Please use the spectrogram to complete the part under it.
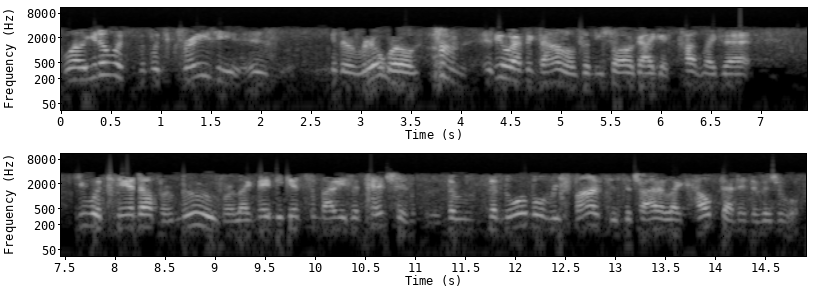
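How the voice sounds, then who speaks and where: A man's voice: a little high, moderate pace, slight background noise. A man telling stories casually and matter-of-factly over a phone line from prison, informal and prone to swearing. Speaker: podcast co-host calling from prison. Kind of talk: casual first-person storytelling. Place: inside a prison, on a phone call. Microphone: telephone handset.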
